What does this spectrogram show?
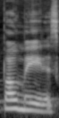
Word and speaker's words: Palmeiras: pelo time do Palmeiras uma dessas sílabas é pronunciada com mais força você demora mais falando ela ó o Palmeiras então aqui o mei eu demorei mais falando então vai ser essa daqui assim ba tônica ou seja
